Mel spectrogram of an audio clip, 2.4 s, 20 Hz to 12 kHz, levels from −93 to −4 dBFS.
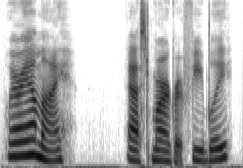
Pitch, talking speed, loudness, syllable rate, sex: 225 Hz, 150 wpm, -16 LUFS, 6.7 syllables/s, female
